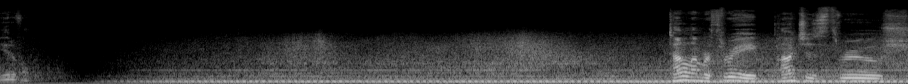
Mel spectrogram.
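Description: A model train's motor hums steadily as the train rolls along the track.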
